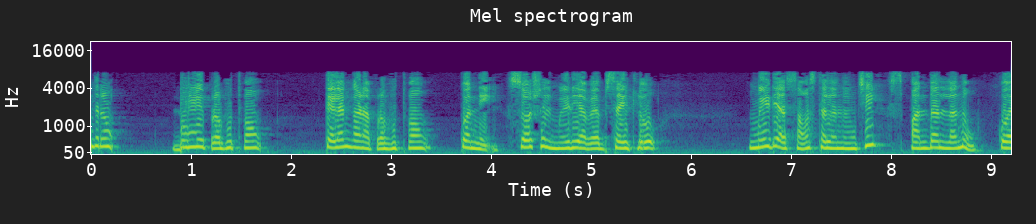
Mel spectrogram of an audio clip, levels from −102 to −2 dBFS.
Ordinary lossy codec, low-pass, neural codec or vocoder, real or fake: none; 7.2 kHz; vocoder, 44.1 kHz, 80 mel bands, Vocos; fake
